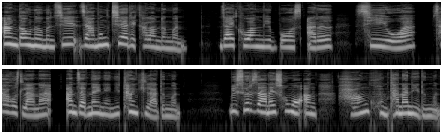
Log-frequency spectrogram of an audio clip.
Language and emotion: Bodo, fearful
